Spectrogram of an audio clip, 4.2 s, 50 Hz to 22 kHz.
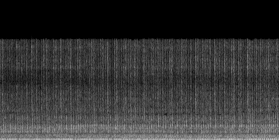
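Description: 1979 Johnson 35 hp two-stroke twin outboard running steadily at idle in a water test barrel, shifted into reverse gear.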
